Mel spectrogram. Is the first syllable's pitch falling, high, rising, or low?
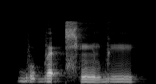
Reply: falling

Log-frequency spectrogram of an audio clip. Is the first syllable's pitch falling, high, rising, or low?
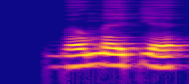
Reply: rising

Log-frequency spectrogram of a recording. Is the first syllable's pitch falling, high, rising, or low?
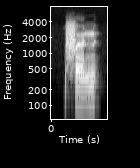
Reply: low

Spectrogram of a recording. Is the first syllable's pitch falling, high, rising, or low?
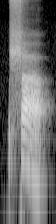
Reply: falling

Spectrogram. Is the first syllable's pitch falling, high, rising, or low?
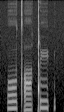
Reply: high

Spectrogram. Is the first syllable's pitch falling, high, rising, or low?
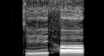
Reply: rising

